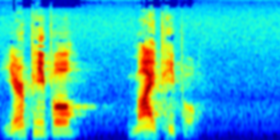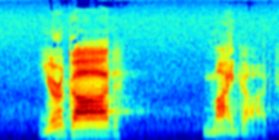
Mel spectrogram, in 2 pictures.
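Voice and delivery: each phrase punched loud, with a pause between; verbless, emphatic reading. Shown as a demonstration. Preacher reading the verse to the congregation, loud and emphatic. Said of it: "the third sentence should read like this".

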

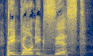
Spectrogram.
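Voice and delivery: loud, high and slow declaration; rising shouted proclamation; preaching shout. Acted. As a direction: thunder it out from the pulpit.

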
